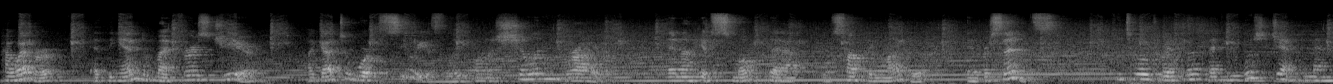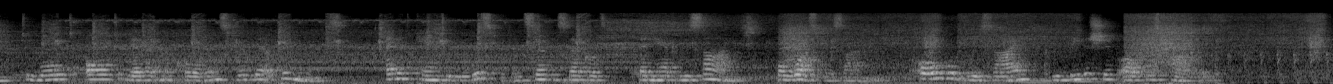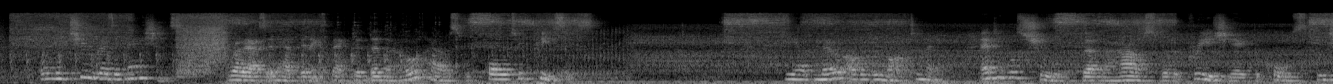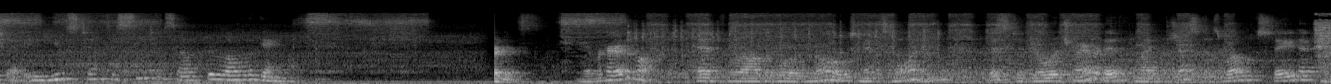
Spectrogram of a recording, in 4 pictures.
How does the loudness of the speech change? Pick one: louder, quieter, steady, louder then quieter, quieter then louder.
steady.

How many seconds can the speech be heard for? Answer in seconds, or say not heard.
48 s.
